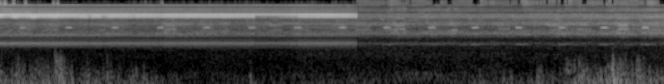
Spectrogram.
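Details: Meimuna oshimensis cicada, Yanbaru in Okinawa, a species that keeps singing until around mid-December: sustained piercing whine that holds steady for several seconds, then cuts off, leaving a softer, fainter insect drone behind.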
